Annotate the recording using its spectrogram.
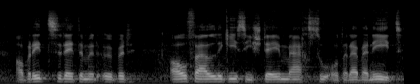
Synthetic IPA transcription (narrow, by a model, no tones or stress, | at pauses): ʔɑ̰bəɾɪt͡sɾɛd̪əməɾʏbəɾ | ʔɑlfɛlːiɡisiʃteːmvæχsl̩ɔd̥̪əɾɛbənɪːd̥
